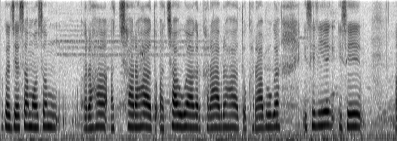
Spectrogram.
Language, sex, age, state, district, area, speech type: Hindi, female, 18-30, Uttar Pradesh, Varanasi, rural, spontaneous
